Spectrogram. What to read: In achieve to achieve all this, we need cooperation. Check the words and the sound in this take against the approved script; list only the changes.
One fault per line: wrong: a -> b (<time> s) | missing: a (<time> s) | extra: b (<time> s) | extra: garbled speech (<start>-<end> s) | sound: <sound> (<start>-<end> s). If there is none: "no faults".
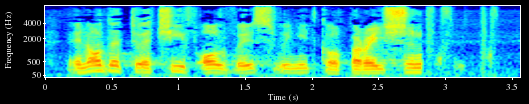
wrong: achieve -> order (0.3 s)
sound: chirp (2.8-3.4 s)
